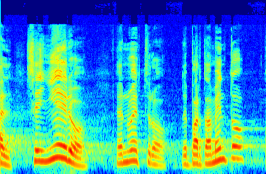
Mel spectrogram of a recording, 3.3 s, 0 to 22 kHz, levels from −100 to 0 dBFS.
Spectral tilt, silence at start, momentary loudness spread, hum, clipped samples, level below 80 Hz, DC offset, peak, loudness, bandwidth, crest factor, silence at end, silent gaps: -4.5 dB/octave; 0 s; 14 LU; none; under 0.1%; -62 dBFS; under 0.1%; -4 dBFS; -19 LUFS; 13.5 kHz; 16 dB; 0.2 s; none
